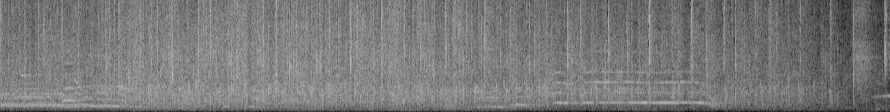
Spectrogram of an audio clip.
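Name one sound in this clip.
A large crowd cheers and applauds loudly in a big hall.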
